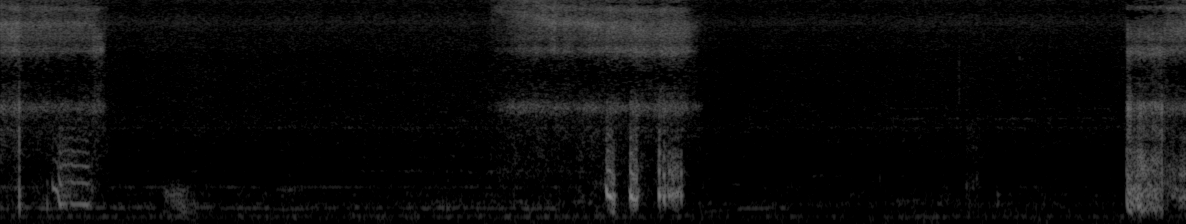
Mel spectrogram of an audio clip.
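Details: Shih Tzu puppy Kong snoring while asleep at home, giving three short raspy snore bursts at the start, middle and end, the middle one broken into quick stuttering pulses, with quiet room hush between them.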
